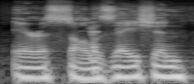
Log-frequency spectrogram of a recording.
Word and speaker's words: aerosolization: Or is this I don't even know how to say it, aerosolization? – Very good.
